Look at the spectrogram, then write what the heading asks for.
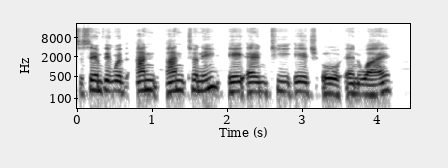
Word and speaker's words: Anthony: And it's the same thing with Anthony, Anthony. The H is silent.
